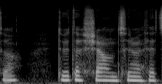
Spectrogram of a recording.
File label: "siawns", Welsh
